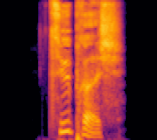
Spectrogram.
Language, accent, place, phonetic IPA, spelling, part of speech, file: German, Germany, Berlin, [ˈt͡syːpʁɪʃ], zyprisch, adjective, De-zyprisch.ogg
- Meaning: of Cyprus; Cypriot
